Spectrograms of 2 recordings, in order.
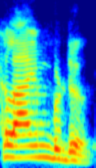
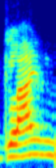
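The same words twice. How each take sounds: First: A b sound is pronounced in the word. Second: No b sound is pronounced in the word. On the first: The speaker calls it wrong. "not climbed" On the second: The speaker calls it right. "B is not pronounced"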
